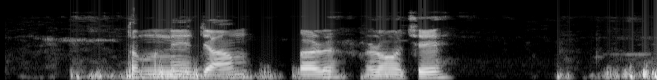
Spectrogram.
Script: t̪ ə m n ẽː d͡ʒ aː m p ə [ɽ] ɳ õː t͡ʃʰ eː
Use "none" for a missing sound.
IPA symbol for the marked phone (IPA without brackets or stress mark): ɽ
